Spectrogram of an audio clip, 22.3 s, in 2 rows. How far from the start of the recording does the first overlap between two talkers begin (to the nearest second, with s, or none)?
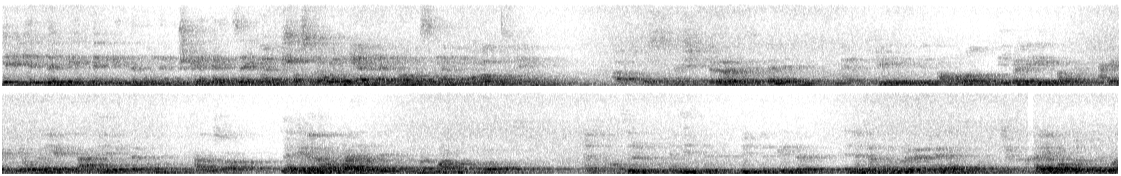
none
